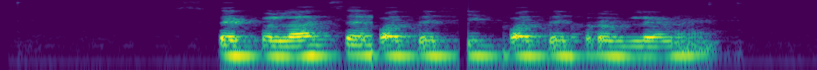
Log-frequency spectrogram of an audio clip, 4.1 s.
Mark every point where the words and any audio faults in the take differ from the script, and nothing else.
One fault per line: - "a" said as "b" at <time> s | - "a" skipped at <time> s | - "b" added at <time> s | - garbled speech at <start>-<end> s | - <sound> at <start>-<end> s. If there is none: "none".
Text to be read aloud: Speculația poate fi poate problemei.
- dropout at 2.3-2.3 s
